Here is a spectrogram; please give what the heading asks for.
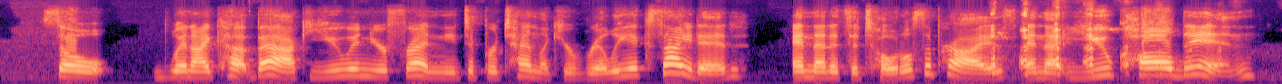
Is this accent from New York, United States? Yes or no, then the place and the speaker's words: no; Seattle, Washington, United States; I'm from Seattle. I have an excuse.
